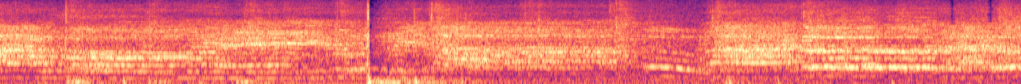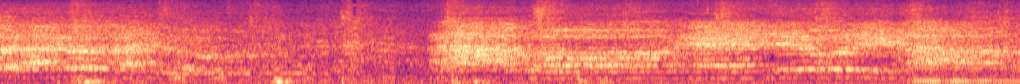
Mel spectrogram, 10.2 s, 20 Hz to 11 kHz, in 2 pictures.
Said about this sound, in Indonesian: Biar memuaskan sorak-sorai memberikan dukungan untuk pasangan nomor urut 3.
